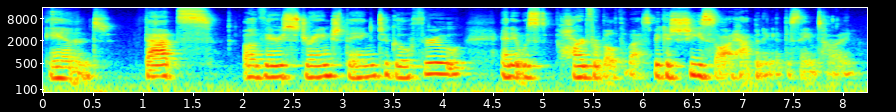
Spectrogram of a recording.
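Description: A woman with an American accent speaks at a fairly slow pace in a fairly high pitch, with fairly even intonation. Her loudness swings widely, and audible room echo surrounds her. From Michigan, US Midwest. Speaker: church music director. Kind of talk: testimony.

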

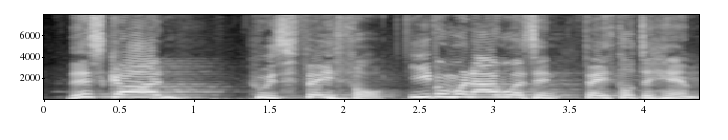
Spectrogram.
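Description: A man with an American accent, fairly slow pace and ordinary pitch variation. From US, California Central Valley. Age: 20s. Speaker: church intern. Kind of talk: testimony. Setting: church.

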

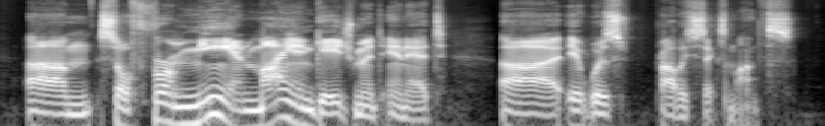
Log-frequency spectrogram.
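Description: In an American accent, a man speaks at a moderate pace with lively intonation and a bright, sharp tone, recorded very cleanly against a silent background with a dry, close sound and no echo. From Minnesota, US Upper Midwest. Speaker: pastor. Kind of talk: casual chat. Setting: studio.

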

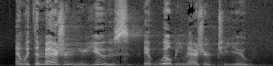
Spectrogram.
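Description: Fairly slow, somewhat breathy speech from a woman. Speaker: scripture reader in church. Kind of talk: reading aloud. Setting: church.

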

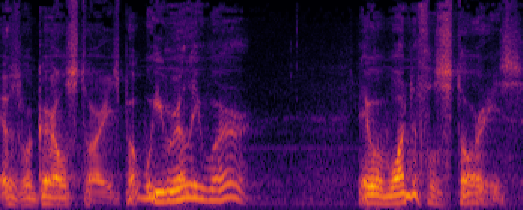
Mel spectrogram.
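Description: Against noticeable background noise, a man speaks at a moderate pace with lively intonation. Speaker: preacher. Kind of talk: sermon.

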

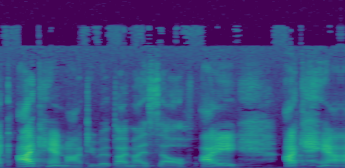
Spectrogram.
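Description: A woman speaks at a fairly slow pace with a Tennessee accent. Her tone is bright and sharp. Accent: Southern American (Tennessee). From US South, Middle Tennessee. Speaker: foster parent. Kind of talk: interview.

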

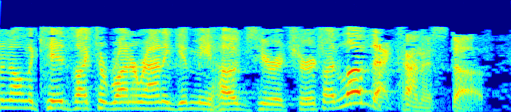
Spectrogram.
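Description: Here a man talks at a very fast pace with a high pitch. Noticeable background noise is present. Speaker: pastor. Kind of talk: sermon. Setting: church.

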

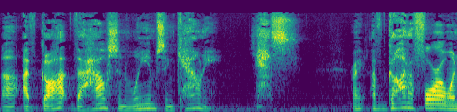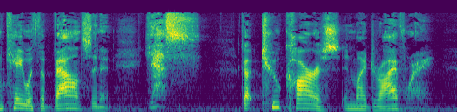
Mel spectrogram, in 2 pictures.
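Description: An ordinary speaking voice with a Canadian accent moves at a moderate pace with lively intonation against a quiet background. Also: man. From Canada, Calgary, Alberta. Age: 40s. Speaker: lay preacher and church elder. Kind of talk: sermon. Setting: church.

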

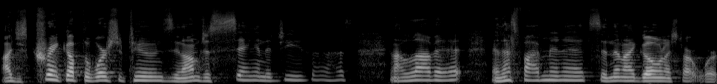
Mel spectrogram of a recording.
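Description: Speaking at a fairly quick pace, a man uses a high pitch and fairly even intonation. Everything is captured in a very clean recording with a silent background. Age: 30s. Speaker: pastor. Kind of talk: sermon.

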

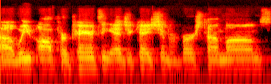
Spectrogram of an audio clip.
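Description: A man with a Tennessee accent speaks at a moderate pace in a fairly high pitch. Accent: Southern US (Tennessee). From Middle Tennessee, US South. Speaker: pregnancy center executive director. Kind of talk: interview.

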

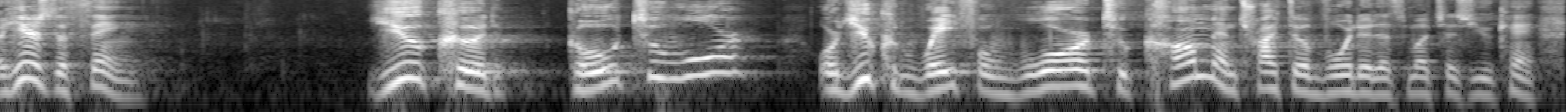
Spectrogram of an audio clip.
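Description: An animated man with an American accent speaks at a high pitch and moderate pace, with very wide pitch swings. His loudness swings a lot, and he takes long, frequent pauses. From US Midwest, Bloomington, Indiana. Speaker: pastor. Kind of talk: sermon. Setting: church. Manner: code-switching between Korean and English.

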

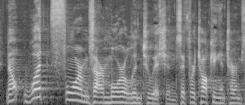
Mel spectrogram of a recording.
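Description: Lively intonation marks this man's unremarkable speaking voice, pitched fairly high and delivered at a moderate pace. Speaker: lecturer and pastor. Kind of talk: lecture. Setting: live talk with audience, recorded for online.

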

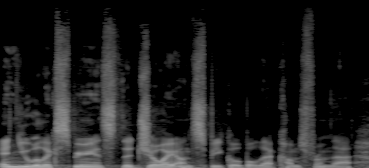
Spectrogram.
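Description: A man's unremarkable speaking voice, with ordinary pitch variation and a moderate pace. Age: 30s. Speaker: pastor. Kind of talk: sermon. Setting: church.

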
